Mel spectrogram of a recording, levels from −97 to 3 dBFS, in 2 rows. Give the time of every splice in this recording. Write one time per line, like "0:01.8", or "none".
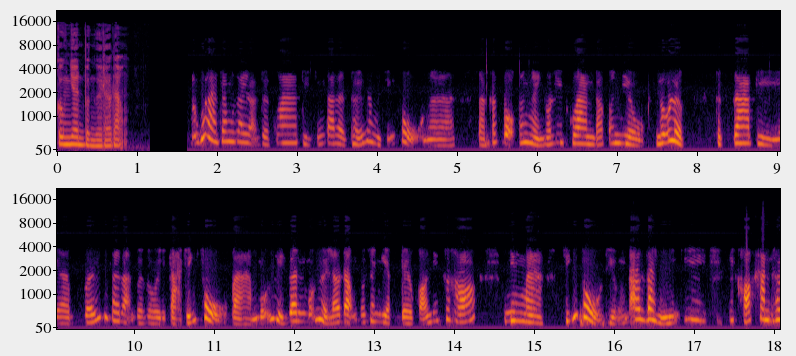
none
